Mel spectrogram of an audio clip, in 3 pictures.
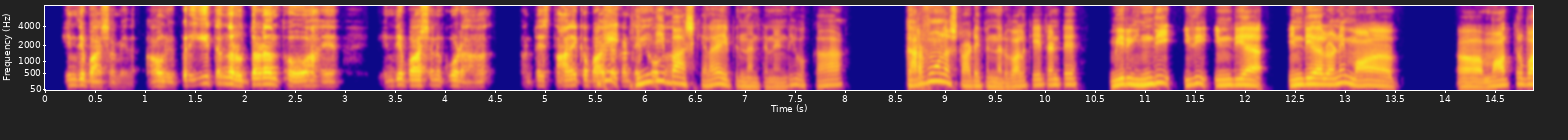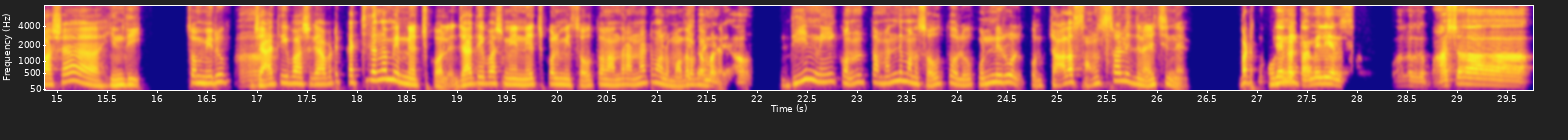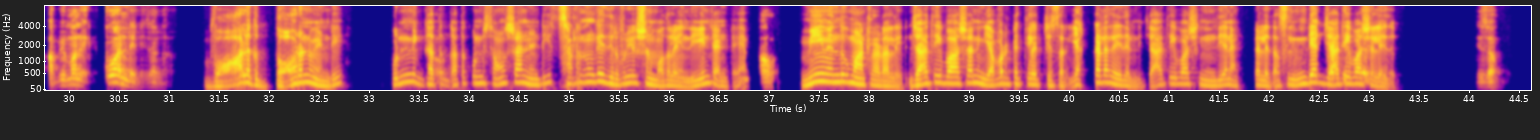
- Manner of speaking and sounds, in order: stressed: "గర్వంలా"; in English: "స్టార్ట్"; in English: "సో"; in English: "బట్"; in English: "సడెన్‌గా"; in English: "రివల్యూషన్"; in English: "డిక్లేర్"; in English: "డిక్లేర్"
- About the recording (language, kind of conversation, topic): Telugu, podcast, స్థానిక భాషా కంటెంట్ పెరుగుదలపై మీ అభిప్రాయం ఏమిటి?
